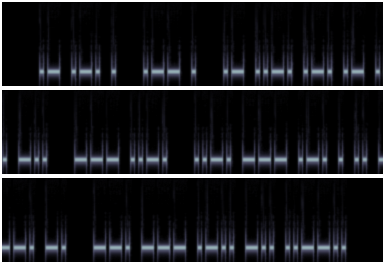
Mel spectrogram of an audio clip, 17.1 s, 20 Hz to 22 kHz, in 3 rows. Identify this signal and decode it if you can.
Morse code, heard as a keyed tone, about 20 wpm, 700 Hz. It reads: ARE WE AFRAID OF FOREIGN GOLD?
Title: Sentences from Top 1500 Words 20wpm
